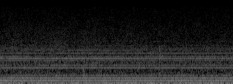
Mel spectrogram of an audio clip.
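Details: 1940s Canadian Red Cross five-tube radio, no schematic, stray resistor removed and supply reading only about 67–70 V while drawing heavy current: loud steady low hum with evenly stacked tones, no crackle or speech; strong mains hum, cause unconfirmed.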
